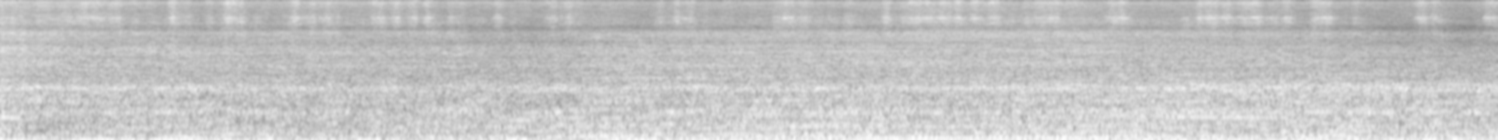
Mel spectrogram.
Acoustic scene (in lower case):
car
